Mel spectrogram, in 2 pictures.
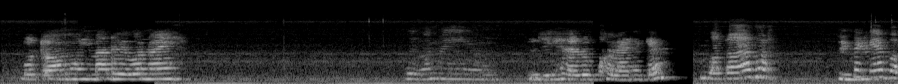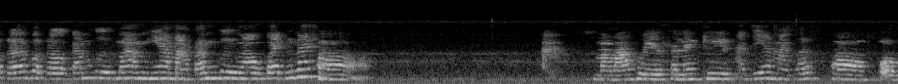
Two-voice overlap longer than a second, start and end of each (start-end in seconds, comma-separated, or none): none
